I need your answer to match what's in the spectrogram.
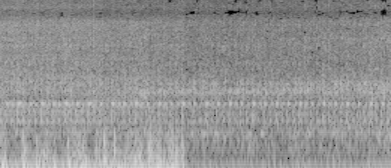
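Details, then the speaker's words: Toyota Innova Reborn diesel at idle with oil filler cap open: soft low even thumping from filler neck, no hard puffing or oil spraying out, so no piston-to-cylinder compression leak; normal crankcase rumble. "jadiungungungung itu normal ya apalagi tidak ada e apuli yang nyembur ke atas ya"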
